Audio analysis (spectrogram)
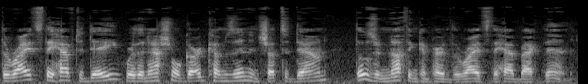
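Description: Man doing a high-pitched, talkative old city woman. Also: a little fast, slight background noise, lightly acted. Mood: reminiscing, emphatic. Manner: folksy, earnest, emphatic. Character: solemn, tired, talkative old city woman, proud mother. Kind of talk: dramatised fiction reading.

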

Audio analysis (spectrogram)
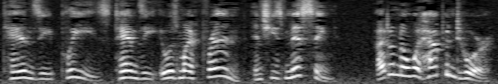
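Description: A woman's voice: a little high, sing-song, moderate pace, slightly rough, pitched above the performer's own voice, low-quality recording. A woman voicing a desperate, stammering teenage runaway girl in an emotional audiobook story. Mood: desperate pleading. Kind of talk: audiobook character dialogue.

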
